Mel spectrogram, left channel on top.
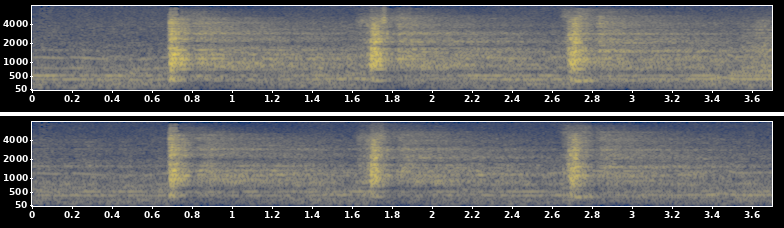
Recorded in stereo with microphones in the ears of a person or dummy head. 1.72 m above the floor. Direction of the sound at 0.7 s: Centre (ahead or behind).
